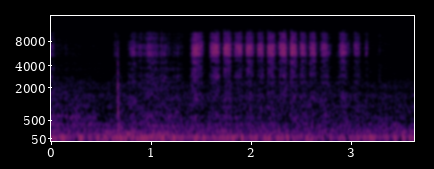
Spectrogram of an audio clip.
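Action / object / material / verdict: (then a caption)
scrape / felt-tip marker on a paper sheet / paper / none. A felt marker tip rubs repeatedly in short strokes across a flat paper coloring page, filling in dark teal leaves. After a single faint stroke near the start, a quick run of soft, bright, scratchy swishes follows in a loose rhythm, then fades back to a quiet, low background hum.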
